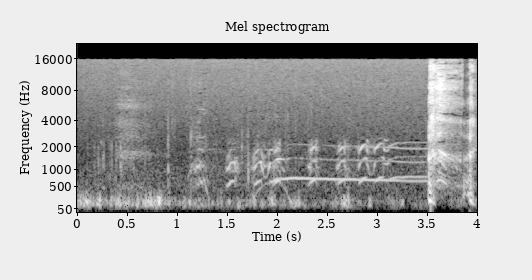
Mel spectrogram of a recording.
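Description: A pack of coyotes howling and yipping together: short yips build into a long held howl with quick rising yips over it. Near the end there is a sudden brief burst of loud noise.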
